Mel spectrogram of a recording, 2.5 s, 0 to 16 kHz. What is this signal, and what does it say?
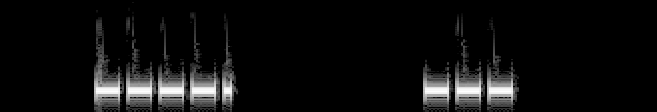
Morse code, heard as a keyed tone, about 40 wpm, spaced as for 11 wpm, 700 Hz. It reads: 9O
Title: USA Call Signs - 8x Character Spacing - 40wpm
